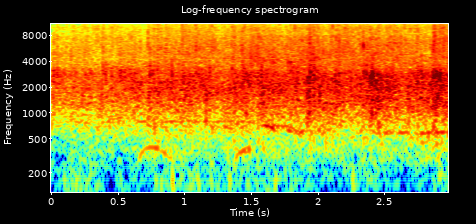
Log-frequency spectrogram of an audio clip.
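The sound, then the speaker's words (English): Congregation clapping hands during a church service, a steady, fairly faint wash of applause that runs through the whole clip, with a voice talking over it. “I want you to clap your hands right now.”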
